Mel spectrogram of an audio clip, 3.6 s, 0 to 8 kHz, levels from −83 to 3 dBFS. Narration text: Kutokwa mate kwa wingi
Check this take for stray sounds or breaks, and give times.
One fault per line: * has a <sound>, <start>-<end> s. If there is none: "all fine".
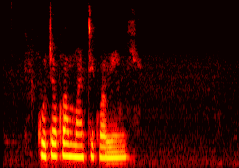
all fine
